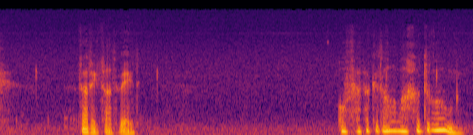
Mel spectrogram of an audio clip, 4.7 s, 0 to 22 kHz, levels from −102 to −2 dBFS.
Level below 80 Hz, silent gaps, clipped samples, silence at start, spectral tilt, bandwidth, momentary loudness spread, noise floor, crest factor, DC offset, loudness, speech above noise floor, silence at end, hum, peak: -42 dBFS; none; under 0.1%; 0 s; -8.5 dB/octave; 10.5 kHz; 7 LU; -52 dBFS; 20 dB; under 0.1%; -25 LUFS; 29 dB; 0.1 s; none; -6 dBFS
